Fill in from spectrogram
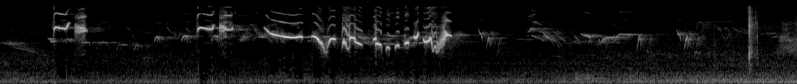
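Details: White-rumped shama singing to call in wild birds, short whistled notes, then a rich phrase of slurred whistles and fast chips around the middle, fading into faint scattered notes with low background rumble.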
